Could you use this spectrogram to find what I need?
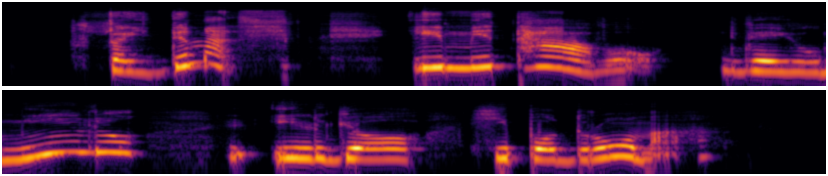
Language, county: Lithuanian, Klaipėda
